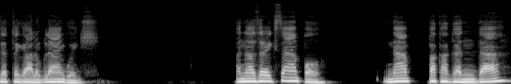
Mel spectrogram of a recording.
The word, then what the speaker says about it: napakaganda: Word for word, it's napakaganda ni Pia.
